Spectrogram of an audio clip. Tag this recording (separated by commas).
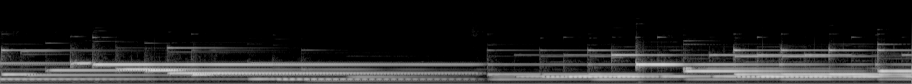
playing vibraphone, inside a small room, Vibraphone, Musical instrument, Music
